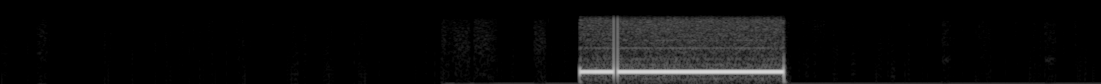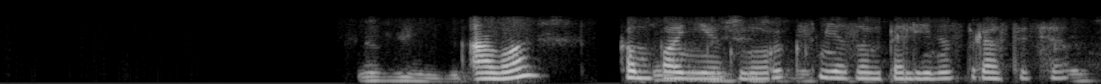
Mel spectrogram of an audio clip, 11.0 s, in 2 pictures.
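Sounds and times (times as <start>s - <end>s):
telephone ringback tone while a call connects: 2.9s - 4.0s
speech: 7.3s - 11.0s.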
